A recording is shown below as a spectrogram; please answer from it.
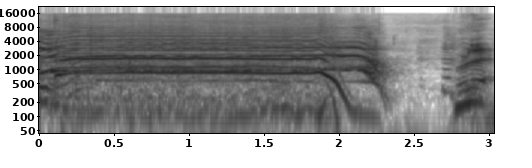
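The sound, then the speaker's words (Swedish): After a countdown, a group of voices belts out a loud, sustained 8-bit video-game-style power-metal scream in unison, holding the high note for about two seconds before it swoops downward, followed by a short burst of whooping. “För här avslutar vi alltid med ett riktigt 8-bitars power metal-skrik.”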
